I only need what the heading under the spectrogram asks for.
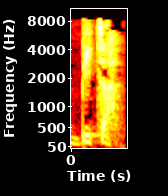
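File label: "bitter", Nigerian Pidgin, male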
